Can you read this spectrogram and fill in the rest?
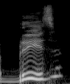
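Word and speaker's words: bridge: यहां पे डीजी एक साथ है तो क्या उच्चारण होगा? ज उच्चारण होगा। ब्रिज they talked for अ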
